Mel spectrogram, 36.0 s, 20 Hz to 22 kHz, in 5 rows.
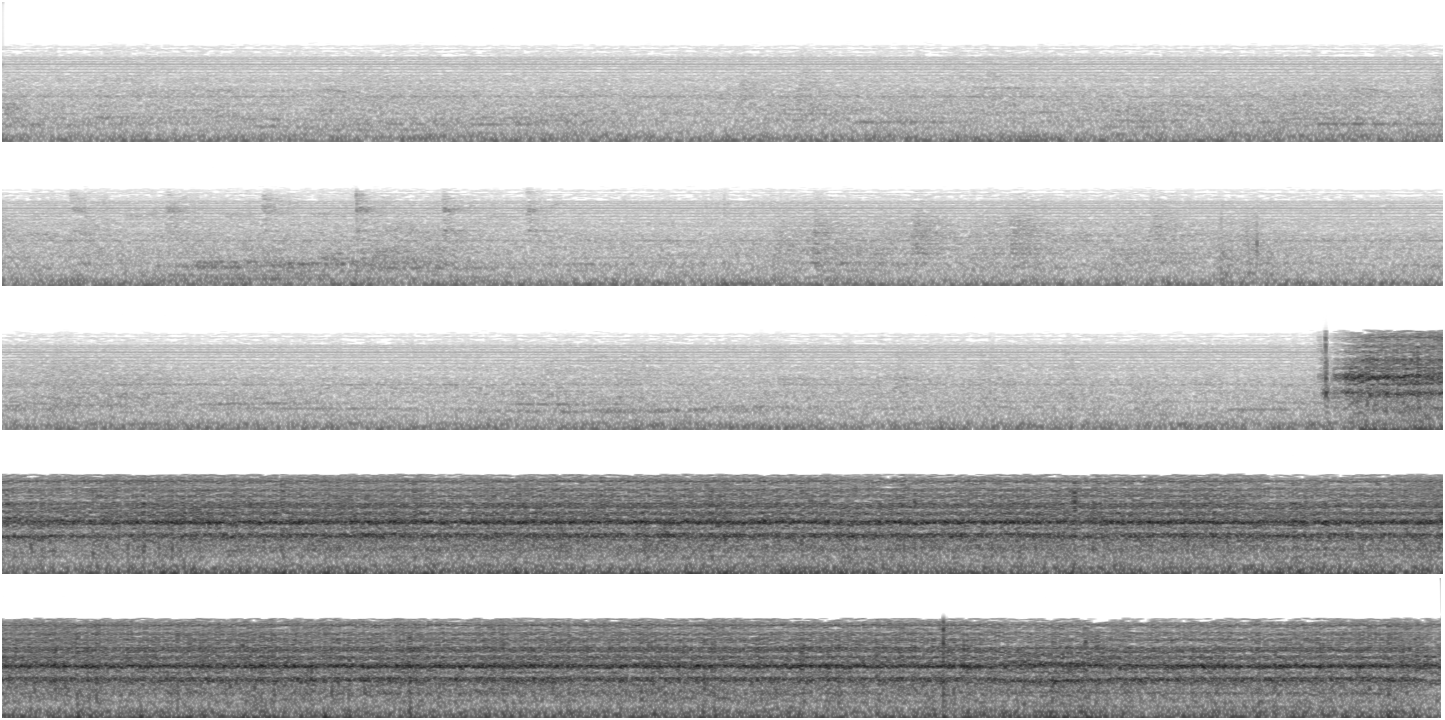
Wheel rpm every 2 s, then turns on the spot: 0, 0, 0, 0, 0, 0, 0, 0, 0, 0, 40, 160, 160, 160, 160, 160, 160, 150.
none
